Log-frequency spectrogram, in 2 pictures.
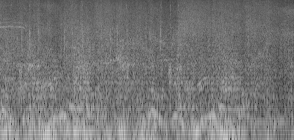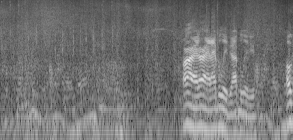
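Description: Game creatures clash and screech in a fast battle.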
